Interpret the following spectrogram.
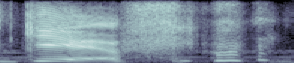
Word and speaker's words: GIF: It is the first word in that thing is graphic. Graphic with a hard G. It's GIF.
